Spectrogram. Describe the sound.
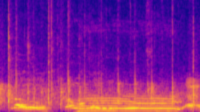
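Steady, loud applause welcoming an introduced guest, with many quick claps running throughout, while voices cheer and call out over it in drawn-out, pitched shouts.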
